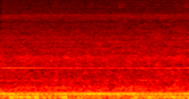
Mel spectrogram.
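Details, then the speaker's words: Old external USB hard drive, non-spinning after a power surge. Steady low hum and faint even whine, no clicks or scraping; the PC boots and finds the drive. Normal hard drive spin. "well it's working like it's going to boot up it's found both drives yep so far so good"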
